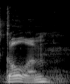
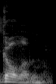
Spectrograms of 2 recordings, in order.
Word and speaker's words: golem: i really think it's golem yeah it's like it's hebrew all right well we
